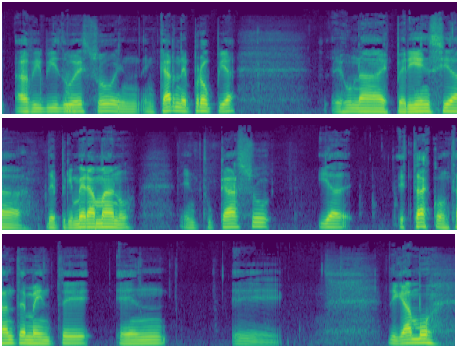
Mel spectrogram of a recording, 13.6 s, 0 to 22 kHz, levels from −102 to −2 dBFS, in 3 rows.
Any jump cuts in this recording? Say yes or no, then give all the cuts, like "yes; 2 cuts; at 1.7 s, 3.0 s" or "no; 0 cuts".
no; 0 cuts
